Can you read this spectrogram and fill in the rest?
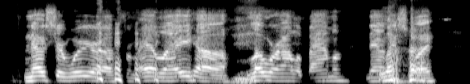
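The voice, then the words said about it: Slight regional American accent. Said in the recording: “I detect a little bit of an accent there.”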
